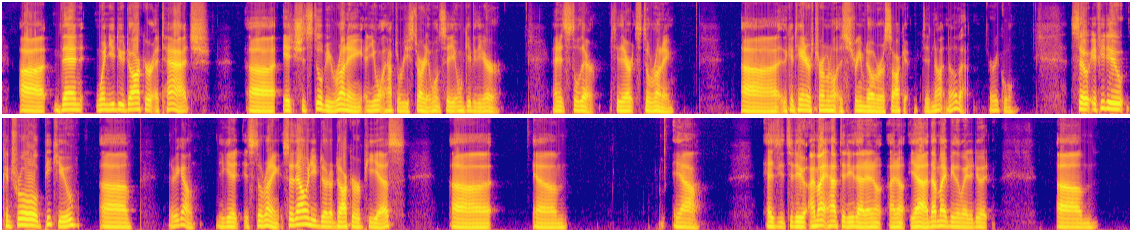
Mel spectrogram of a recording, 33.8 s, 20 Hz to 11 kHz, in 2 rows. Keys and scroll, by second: 1.8-7.7 typing, 17.5 ctrl+p, 17.6 ctrl+q, 21.0-22.9 typing, 24.7 Return.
